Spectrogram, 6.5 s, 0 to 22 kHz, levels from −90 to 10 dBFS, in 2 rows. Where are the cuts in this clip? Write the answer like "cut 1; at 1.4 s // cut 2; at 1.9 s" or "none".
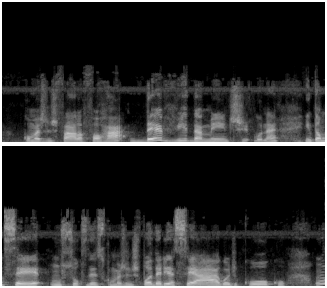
cut 1; at 2.5 s // cut 2; at 3.3 s // cut 3; at 4.0 s // cut 4; at 4.6 s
